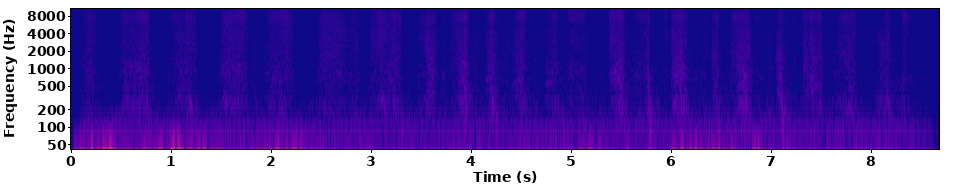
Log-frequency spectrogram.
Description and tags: Foley - Feet shuffling and sweeping on carpet
Field recording - recorded with a Zoom H6 in Stereo. Footsteps and foot shuffling on a carpet on the cement floor of a suburban garage.
carpet, field-recording, foot-shuffling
